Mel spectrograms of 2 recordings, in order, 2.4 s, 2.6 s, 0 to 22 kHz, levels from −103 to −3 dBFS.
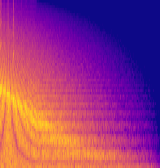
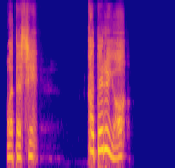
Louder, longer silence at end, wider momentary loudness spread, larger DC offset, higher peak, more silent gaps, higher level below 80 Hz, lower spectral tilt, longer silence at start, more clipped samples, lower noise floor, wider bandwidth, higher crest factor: first, -13 LUFS vs -18 LUFS; second, 0.6 s vs 0.75 s; first, 22 LU vs 12 LU; neither; first, 0 dBFS vs -4 dBFS; neither; first, -36 dBFS vs -56 dBFS; first, -3.5 dB/octave vs -1 dB/octave; about the same, 0 s vs 0.1 s; neither; second, -46 dBFS vs under -90 dBFS; about the same, over 20 kHz vs over 20 kHz; about the same, 16 dB vs 16 dB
